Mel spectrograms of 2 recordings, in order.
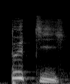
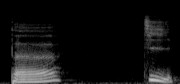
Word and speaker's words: petit: Petit. Okay, remember to pronounce this like a petit. Final T not pronounced. Petit.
